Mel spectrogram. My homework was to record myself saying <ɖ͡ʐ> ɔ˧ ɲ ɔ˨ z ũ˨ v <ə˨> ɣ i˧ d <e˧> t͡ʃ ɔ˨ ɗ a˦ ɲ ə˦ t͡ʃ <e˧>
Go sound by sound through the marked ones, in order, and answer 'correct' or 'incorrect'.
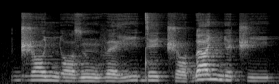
incorrect: d͡ʒ, incorrect: ɛ˨, correct, incorrect: i˧

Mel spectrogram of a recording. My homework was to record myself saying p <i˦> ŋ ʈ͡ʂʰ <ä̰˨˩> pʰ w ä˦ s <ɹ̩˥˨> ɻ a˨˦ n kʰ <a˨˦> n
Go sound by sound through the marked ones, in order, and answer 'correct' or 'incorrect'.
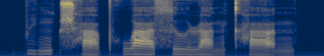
correct, incorrect: ä˨˦, incorrect: ɹ̩˦, incorrect: a̰˨˩

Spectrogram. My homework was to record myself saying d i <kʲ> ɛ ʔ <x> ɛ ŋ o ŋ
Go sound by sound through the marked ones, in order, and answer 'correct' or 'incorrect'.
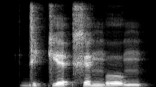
correct, correct

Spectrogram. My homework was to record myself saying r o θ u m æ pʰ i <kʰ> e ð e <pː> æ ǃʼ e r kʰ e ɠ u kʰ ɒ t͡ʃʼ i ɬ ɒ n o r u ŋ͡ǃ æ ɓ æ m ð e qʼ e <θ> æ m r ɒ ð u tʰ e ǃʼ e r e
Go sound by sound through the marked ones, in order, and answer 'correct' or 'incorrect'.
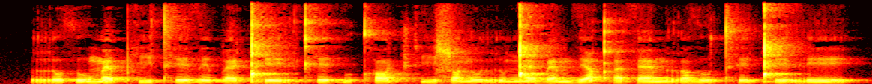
incorrect: tʰ, incorrect: b, correct

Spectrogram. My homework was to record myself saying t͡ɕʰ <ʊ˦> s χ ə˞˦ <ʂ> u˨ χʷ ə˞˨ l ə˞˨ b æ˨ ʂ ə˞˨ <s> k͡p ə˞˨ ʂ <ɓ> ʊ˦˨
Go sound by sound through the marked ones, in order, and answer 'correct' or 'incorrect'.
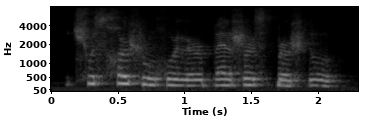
correct, correct, correct, incorrect: ɗ

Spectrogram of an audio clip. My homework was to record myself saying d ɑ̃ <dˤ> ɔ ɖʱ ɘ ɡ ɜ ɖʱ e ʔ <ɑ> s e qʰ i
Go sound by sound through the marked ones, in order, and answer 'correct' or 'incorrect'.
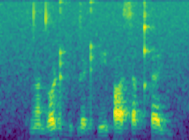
incorrect: d, correct

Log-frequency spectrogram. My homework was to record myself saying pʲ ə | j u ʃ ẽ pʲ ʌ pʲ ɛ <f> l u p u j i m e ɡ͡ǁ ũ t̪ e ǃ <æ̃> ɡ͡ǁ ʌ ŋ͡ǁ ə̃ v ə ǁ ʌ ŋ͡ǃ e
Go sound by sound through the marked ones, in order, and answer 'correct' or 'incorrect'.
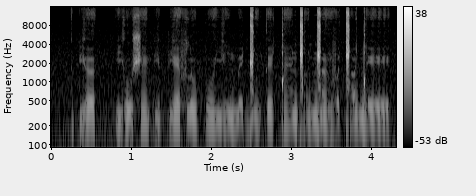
correct, incorrect: ɛ̃

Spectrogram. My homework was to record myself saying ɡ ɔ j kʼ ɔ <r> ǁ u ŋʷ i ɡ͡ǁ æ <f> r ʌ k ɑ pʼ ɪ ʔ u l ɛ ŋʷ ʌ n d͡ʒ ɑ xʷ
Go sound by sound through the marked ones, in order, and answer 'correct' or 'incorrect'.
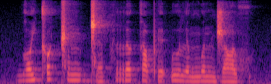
incorrect: none, incorrect: pʰ

